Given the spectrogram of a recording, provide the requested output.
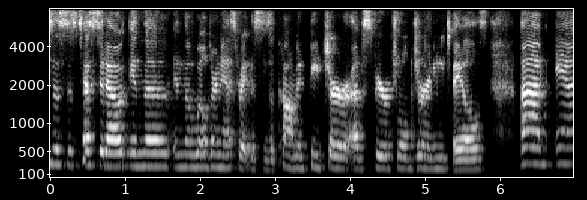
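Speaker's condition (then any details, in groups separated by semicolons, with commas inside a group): No condition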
